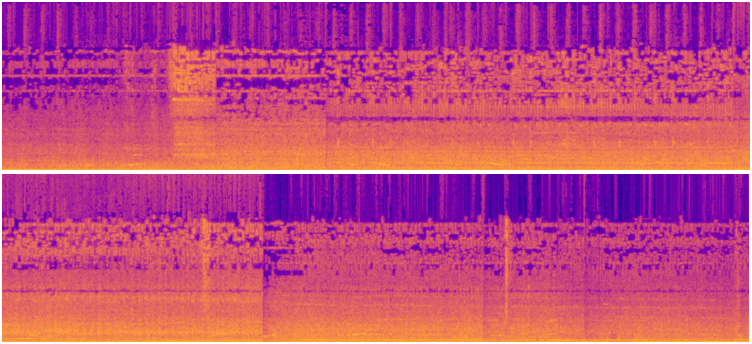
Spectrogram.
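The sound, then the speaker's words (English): Heavy truck engines of a convoy rumble loudly and continuously on a very muddy, difficult stretch of road in Liberia, helped by a bulldozer, a deep steady drone with occasional shifts in pitch as the vehicles labor along, faint indistinct voices mixed in. “The team encountered challenging terrain and road conditions, but the convoy persevered with the help of a bulldozer to navigate through a very muddy and difficult stretch of road.”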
